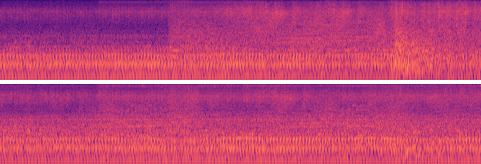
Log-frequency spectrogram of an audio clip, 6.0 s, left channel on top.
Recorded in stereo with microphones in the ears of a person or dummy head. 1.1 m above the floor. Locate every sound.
0.0 s an engine running: 45° right (ahead or behind)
